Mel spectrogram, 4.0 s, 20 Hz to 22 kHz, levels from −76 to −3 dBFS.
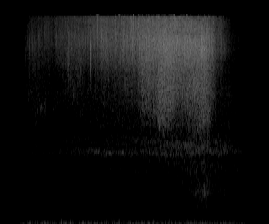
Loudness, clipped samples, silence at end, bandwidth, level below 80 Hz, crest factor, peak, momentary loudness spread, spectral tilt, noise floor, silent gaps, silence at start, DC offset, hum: -30 LUFS; under 0.1%; 0.5 s; 17 kHz; -72 dBFS; 24 dB; -12 dBFS; 19 LU; 5 dB/octave; -59 dBFS; none; 0.35 s; under 0.1%; none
